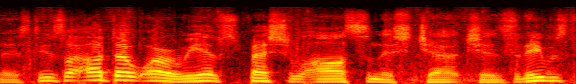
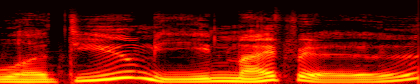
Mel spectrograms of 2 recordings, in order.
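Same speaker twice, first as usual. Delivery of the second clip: mock, exaggerated, overdone Norwegian accent. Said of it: "I'll overcorrect my bit".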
